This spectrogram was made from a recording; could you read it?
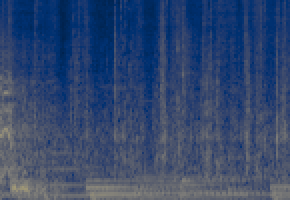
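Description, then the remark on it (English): A horse-drawn carriage moves away, hooves clip-clopping in a steady rhythm over a continuous low rumble of wheels, at an even moderate loudness with no voices. “Move on, the voice said, and the carriage moved away.”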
